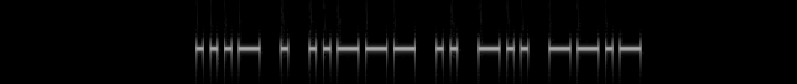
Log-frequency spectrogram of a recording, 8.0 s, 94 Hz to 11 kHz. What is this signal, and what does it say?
Morse code, heard as a keyed tone, about 17 wpm, 700 Hz. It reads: VE2IDQ
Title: DXCC-100 Call Signs - 6 Characters - Repeated 2x - 17wpm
